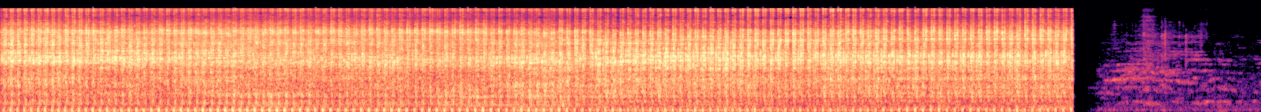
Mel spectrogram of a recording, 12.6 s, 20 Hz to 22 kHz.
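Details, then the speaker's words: Yamaha Mio 125 (M3) with a rough engine noise and oil level OK: fast, light metallic ticking chatter over a steady idle. Mechanic suspects the cam chain and goes to adjust the tensioner. "Ee untuk mencari sumber dari suara yang eteketeketeketeketek itu tadi ya teman-teman ya ee kita akan mencoba sini teman-teman mengatur dari lift Tensioner"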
